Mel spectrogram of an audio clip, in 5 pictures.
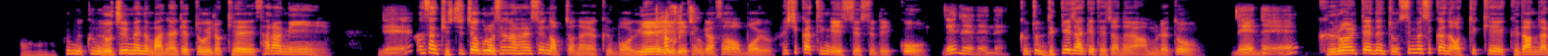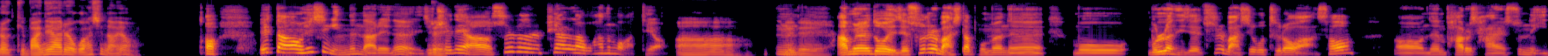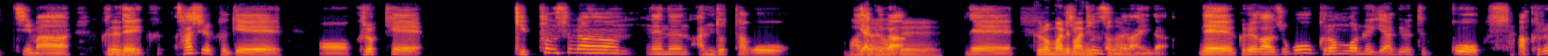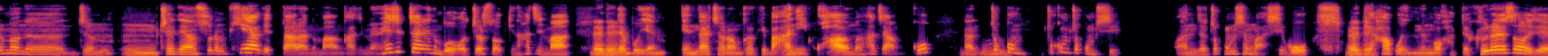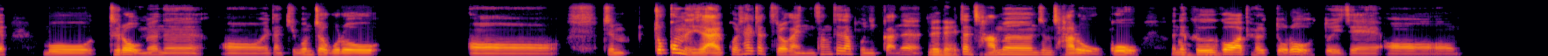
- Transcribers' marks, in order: other background noise
- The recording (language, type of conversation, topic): Korean, podcast, 잠을 잘 자려면 어떤 습관을 지키면 좋을까요?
